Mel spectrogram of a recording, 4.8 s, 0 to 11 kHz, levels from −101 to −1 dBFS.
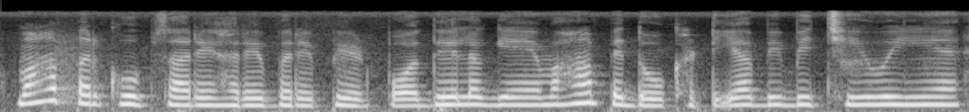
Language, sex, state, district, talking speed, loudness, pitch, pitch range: Hindi, female, Uttar Pradesh, Lalitpur, 220 wpm, -14 LUFS, 225 Hz, 210-230 Hz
